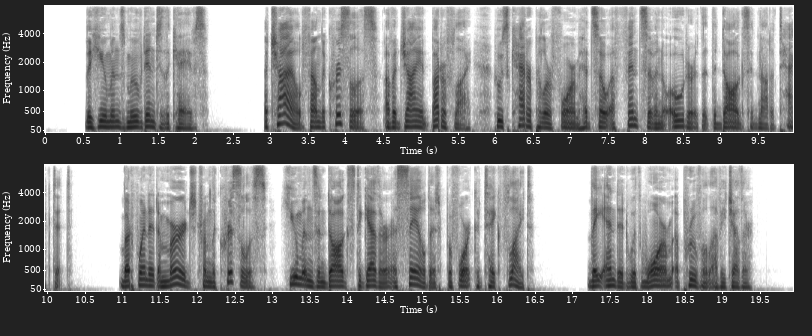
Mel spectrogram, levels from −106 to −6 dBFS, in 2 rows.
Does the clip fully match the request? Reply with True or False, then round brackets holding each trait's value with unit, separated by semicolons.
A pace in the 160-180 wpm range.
True (170 wpm)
